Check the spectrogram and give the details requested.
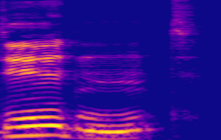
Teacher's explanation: if we're looking at a word like didn't there's a very common syllabic n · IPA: ˈdɪdⁿ.n̩t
